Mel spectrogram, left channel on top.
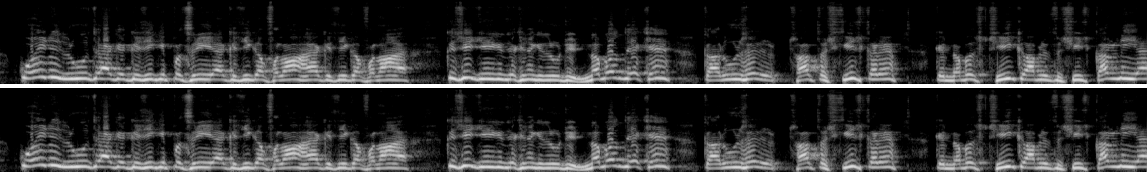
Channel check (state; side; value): normal; both; correlation 0.89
